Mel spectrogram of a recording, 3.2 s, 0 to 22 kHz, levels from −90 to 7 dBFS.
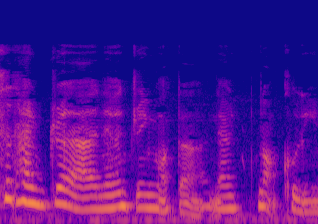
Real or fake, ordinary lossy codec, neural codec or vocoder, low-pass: real; none; none; none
